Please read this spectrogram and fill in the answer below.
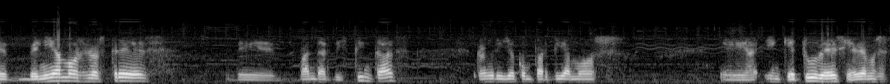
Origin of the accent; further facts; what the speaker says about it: Toledo, Castilla-La Mancha, Spain; somos de Toledo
